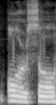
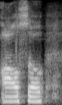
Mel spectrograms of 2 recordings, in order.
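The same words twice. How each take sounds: First: It is said mostly with pushed-forward, rounded lips. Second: It is said with relaxed lips and open space. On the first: The speaker calls it wrong. "it's like he's kissing the air" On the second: The speaker calls it right. "Look how relaxed my lips are"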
